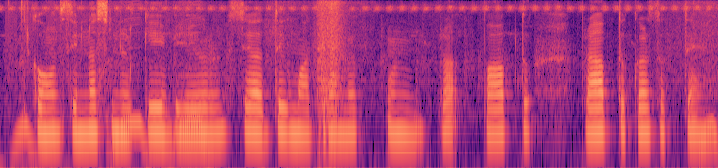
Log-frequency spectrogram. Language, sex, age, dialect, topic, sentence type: Hindi, female, 18-24, Marwari Dhudhari, agriculture, question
